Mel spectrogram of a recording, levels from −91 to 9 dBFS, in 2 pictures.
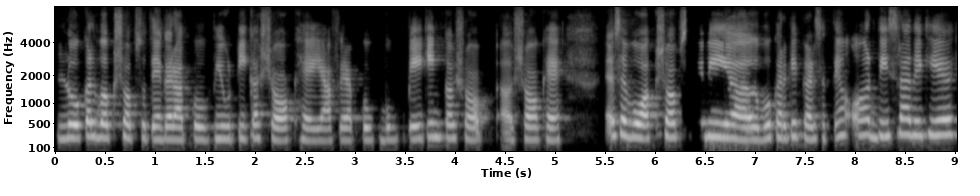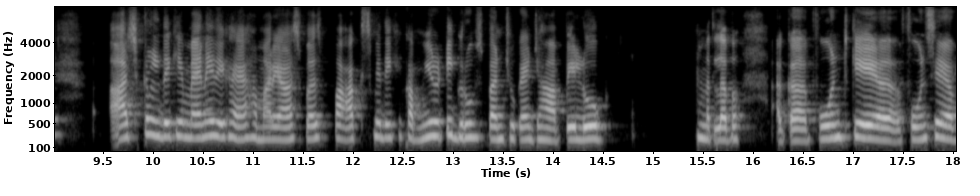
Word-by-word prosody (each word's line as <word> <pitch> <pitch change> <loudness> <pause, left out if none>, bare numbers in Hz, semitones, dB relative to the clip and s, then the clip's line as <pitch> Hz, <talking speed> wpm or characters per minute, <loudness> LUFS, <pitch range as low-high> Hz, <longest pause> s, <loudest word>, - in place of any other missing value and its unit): Local 245 +2 +5
workshops 240 0 0
होते 225 -1 -2
हैं 220 - 0
अगर 220 0 +3
आपको 215 0 0
ब्यूटी 225 +1 -3
का - - +2
शौक 205 -2 +1
है 205 -2 0
या 200 0 -2
फ़िर 210 +1 -3
आपको 210 +1 -5
बूक 215 +1 -10
बेकिंग 250 +3 +1
का 235 - 0
शौक 210 - -2
अ 110 - -3
शौक 215 0 0
है। 210 0 +2 0.5
ऐसे 290 +1 +5
वर्कशॉप्स 245 +2 +3
में 265 -1 -14
भी 250 -1 +5 0.3
वो 235 - +4
करके 245 +2 -1
कर 220 - +2
सकते 235 +2 -9
हैं 285 - -3
और 290 -5 -1
तीसरा 275 +3 +1
देखिए 290 +1 +3 0.6
आजकल 240 +5 0
देखिए, 260 +1 0
मैंने 250 +2 +1
देखा 255 -1 -1
है 225 -1 0
हमारे 230 -2 -3
आस-पास 225 +2 -2 0.2
पार्क्स 225 -1 -3
में 260 - -1
देखिए 245 +2 -7
कम्युनिटी 270 +5 0
ग्रुप्स 250 0 -2
बन 225 0 +2
चुके 225 -1 -5
हैं 220 - -2
जहाँ 215 -2 -1
पे 220 0 +4
लोग, 225 +1 +2 0.9
मतलब 215 -2 0 0.5
अक - - -4 0.2
फ़ोन 230 +3 +1
के 255 - +6 0.5
फ़ोन 220 0 -3
से 265 - +3
235 Hz, 185 wpm, -23 LUFS, 220-255 Hz, 0.9 s, के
